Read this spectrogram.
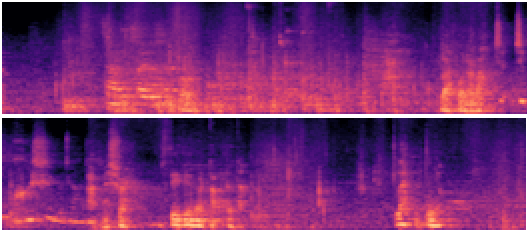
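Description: A younger man speaks in a friendly way nearby.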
